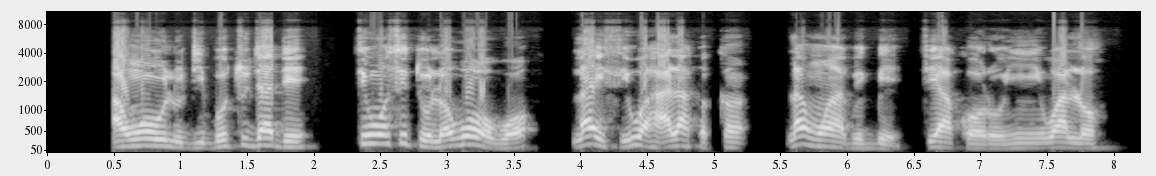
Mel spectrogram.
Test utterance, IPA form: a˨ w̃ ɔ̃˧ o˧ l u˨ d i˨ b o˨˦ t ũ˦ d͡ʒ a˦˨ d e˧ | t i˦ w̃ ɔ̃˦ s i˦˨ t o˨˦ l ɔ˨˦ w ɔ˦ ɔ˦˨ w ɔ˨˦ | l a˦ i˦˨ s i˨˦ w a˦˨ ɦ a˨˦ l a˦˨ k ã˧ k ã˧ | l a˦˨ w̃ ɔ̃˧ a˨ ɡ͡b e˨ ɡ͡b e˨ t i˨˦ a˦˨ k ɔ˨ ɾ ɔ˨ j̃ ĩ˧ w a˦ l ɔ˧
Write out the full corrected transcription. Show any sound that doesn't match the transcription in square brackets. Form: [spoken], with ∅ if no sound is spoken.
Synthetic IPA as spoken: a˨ w̃ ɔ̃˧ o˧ l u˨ d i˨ b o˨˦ t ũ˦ d͡ʒ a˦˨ d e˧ | t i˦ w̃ ɔ̃˦ s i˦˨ t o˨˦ l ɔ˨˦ w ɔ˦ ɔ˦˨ w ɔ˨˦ | l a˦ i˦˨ s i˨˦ w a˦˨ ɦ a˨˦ l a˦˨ k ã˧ k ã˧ | l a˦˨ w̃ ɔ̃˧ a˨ ɡ͡b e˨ ɡ͡b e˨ t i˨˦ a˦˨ k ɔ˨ ɾ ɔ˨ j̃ ĩ˧ w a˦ l ɔ˧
